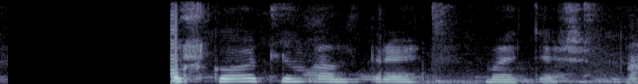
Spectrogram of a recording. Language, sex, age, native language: Icelandic, female, 10, Icelandic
